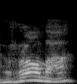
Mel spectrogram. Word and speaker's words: Roma: varicana the Vatican right in Roma with a long a best so um and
